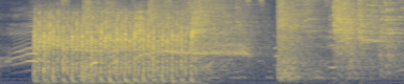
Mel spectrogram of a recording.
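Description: A rapid burst of automatic gunfire rattles out as warning shots during a robbery, loud sharp evenly spaced cracks for under two seconds, then fading into a crashing, shattering impact and further rough noise.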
